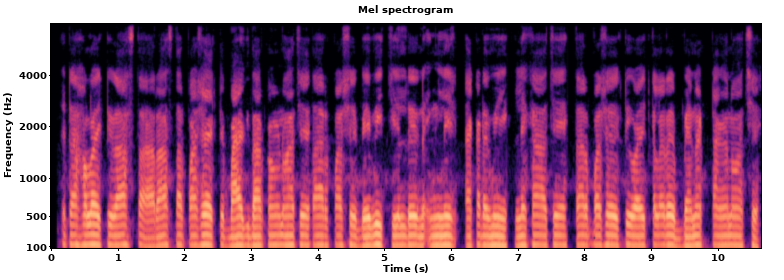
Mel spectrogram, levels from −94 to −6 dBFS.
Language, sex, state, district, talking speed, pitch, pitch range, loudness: Bengali, male, West Bengal, Malda, 160 wpm, 125 Hz, 120-125 Hz, -20 LUFS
